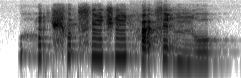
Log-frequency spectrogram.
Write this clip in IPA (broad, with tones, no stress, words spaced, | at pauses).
hũ˦˨t͡ɕʰʊ˦ʔsĩ˦ʃĩ˦ hã˦˨sʰḛ˦˨ɪ̯ ɲu˨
